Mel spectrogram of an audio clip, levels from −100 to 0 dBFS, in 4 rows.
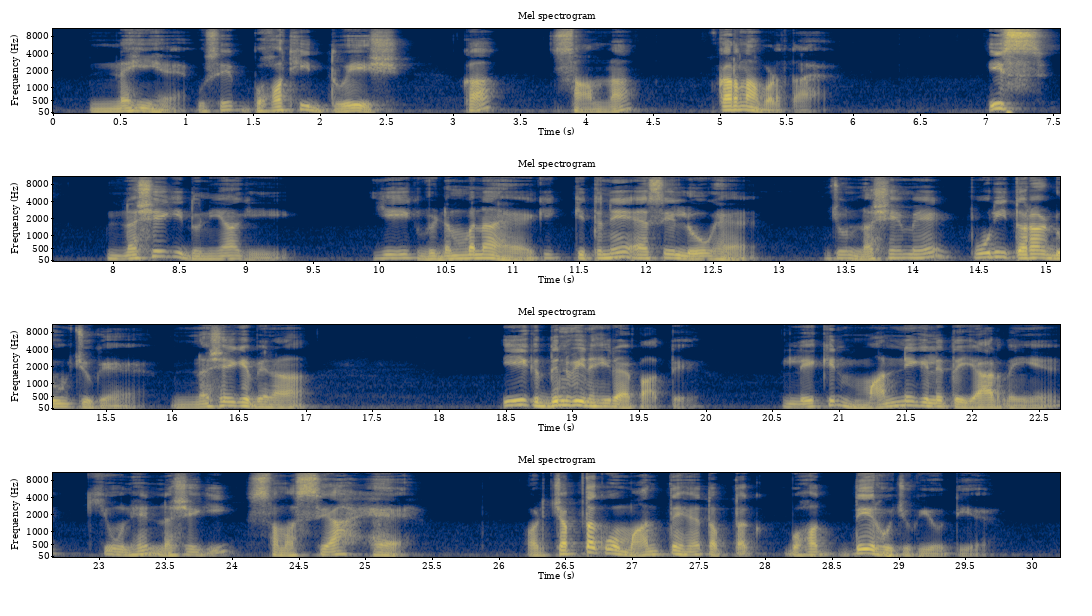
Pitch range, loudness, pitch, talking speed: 95-135 Hz, -24 LUFS, 110 Hz, 135 wpm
